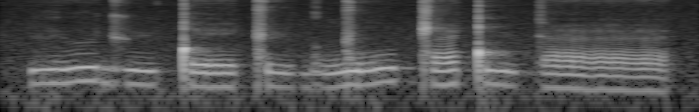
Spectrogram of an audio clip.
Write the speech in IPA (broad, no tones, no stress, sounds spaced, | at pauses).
vʲ ɯː d͡ʒ yː ǃ eː ǁ yː ɡ u ŋ͡ǁ uː ǁ æ ǃ yː ɡ æː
